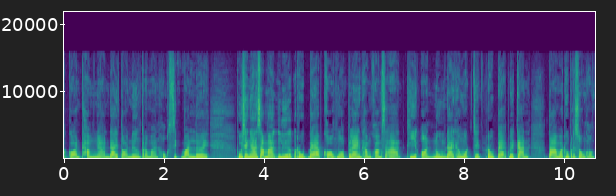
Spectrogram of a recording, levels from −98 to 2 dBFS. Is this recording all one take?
yes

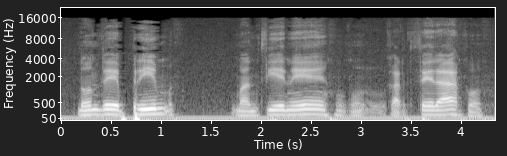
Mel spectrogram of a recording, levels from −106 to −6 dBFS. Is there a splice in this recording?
yes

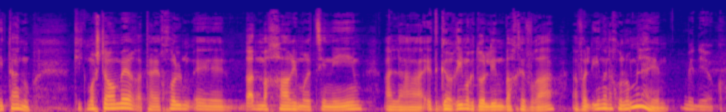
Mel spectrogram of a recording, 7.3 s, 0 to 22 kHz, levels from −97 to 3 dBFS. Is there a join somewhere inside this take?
yes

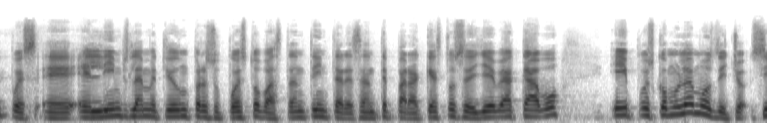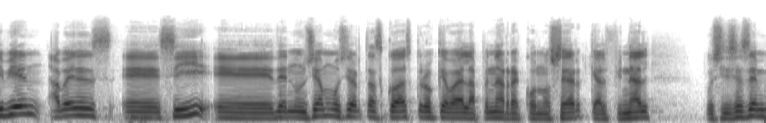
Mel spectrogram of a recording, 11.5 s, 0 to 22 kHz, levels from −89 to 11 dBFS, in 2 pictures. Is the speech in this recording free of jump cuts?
yes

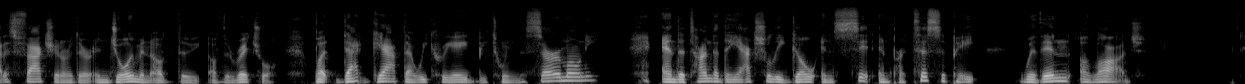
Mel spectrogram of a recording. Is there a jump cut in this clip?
no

